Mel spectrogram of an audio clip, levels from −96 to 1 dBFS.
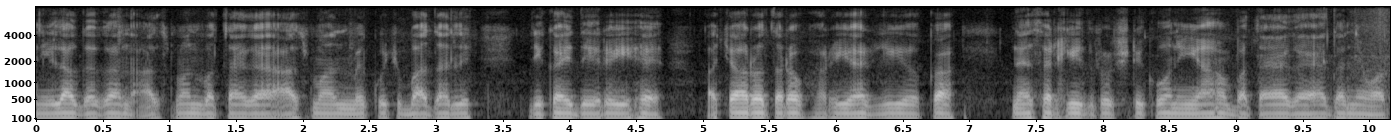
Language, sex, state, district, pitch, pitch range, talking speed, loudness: Angika, male, Bihar, Samastipur, 95 Hz, 90-95 Hz, 155 wpm, -32 LUFS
